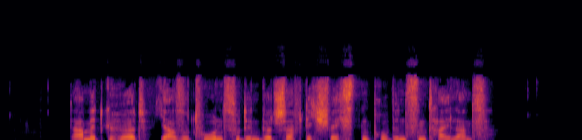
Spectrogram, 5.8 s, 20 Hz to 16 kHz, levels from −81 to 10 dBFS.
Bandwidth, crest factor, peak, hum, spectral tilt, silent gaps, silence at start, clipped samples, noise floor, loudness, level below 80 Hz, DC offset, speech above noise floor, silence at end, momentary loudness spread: 11 kHz; 20 dB; -8 dBFS; none; -2.5 dB/octave; none; 0.7 s; under 0.1%; -74 dBFS; -26 LUFS; -64 dBFS; under 0.1%; 47 dB; 0.95 s; 8 LU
